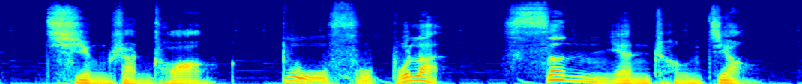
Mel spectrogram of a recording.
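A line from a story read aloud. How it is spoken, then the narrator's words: Murmuring. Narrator (Chinese): 崔半仙喃喃地说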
